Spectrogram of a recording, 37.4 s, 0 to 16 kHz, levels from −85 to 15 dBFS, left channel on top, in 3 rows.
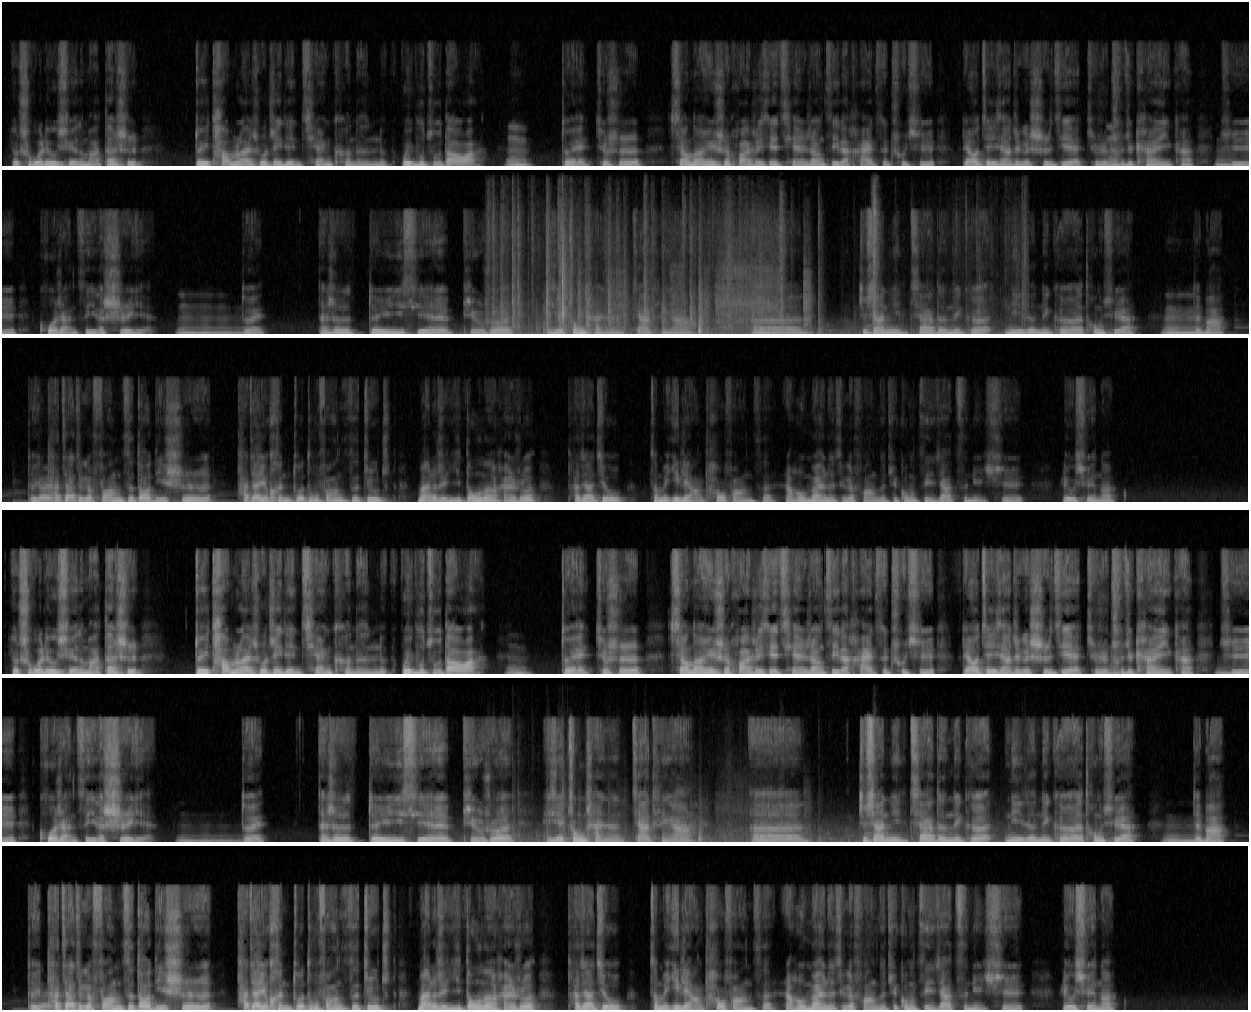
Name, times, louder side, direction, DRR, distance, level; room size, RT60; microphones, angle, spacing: voice 1, 0.0-1.5 1.9-4.8 5.6-14.0 14.9-15.1 15.6-19.4 19.9-20.5 21.0-23.8 24.4-24.7 25.2-35.1 35.5-36.1, right 4 dB, 30° right, 0.3 m, -27 dB
voice 2, 14.2-15.0 20.0-20.3 24.1-24.5 25.3-25.5, left 2 dB, 80° left, 1.3 m, -35 dB
sound 1, 16.2-23.6, right 4 dB, 55° right, 1.3 m, -51 dB
sound 2, 17.3-22.7, left 7 dB, 60° left, 2.0 m, -43 dB
sound 3, 24.0-29.2, left 1 dB, 35° left, 4.6 m, -59 dB
head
